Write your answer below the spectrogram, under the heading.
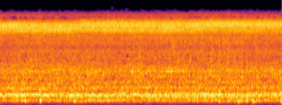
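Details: On a hot day, Japanese honey bees keep fanning without pause, giving an even, low-pitched buzzing drone that holds steady beneath a bright, continuous high hiss.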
